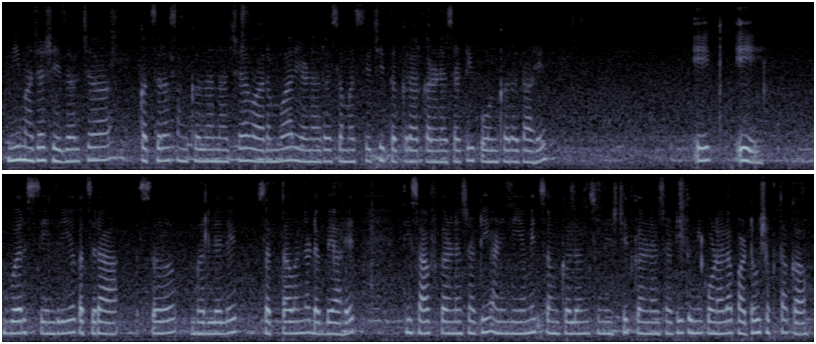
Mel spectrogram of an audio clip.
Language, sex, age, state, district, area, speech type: Marathi, female, 18-30, Maharashtra, Ratnagiri, rural, read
